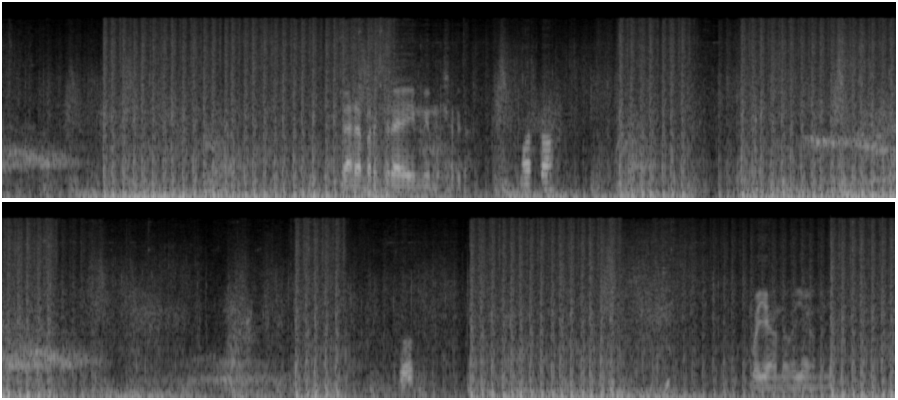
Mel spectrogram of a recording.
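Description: Rapid gunfire rattles close by.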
